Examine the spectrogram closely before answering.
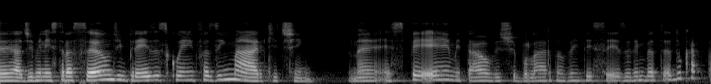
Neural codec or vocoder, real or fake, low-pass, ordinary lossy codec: none; real; 7.2 kHz; none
